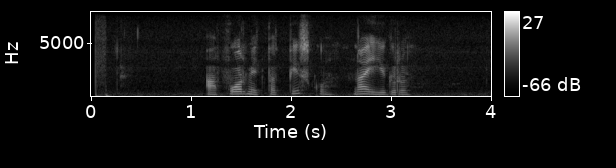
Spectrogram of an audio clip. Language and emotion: Russian, neutral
